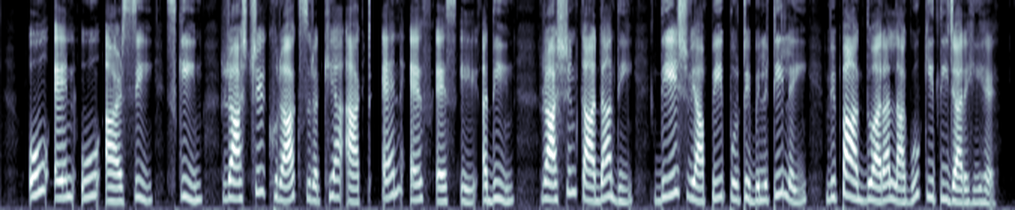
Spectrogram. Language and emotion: Punjabi, neutral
